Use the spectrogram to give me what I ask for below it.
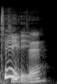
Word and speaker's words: Tite: That's his nickname. It's spelled Tite. It's Titty. See, I was trying to say Tite.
